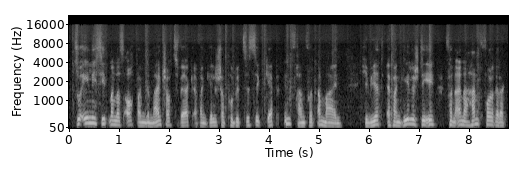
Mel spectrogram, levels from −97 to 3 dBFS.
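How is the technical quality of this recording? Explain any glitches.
Noise suppressor artifacts and speech cut by the noise suppressor are the main problems here. Both come from the same processing stage acting on room noise that sits about 18 dB below the speech.

Noise suppressor artifacts run throughout the clip. The suppressor estimates which frequency bands hold steady background noise and pulls them down frame by frame, by about 14 dB. The room noise therefore sinks in the gaps and swells back under the speech.

Speech cut by the noise suppressor occurs at 0.65–1.38 s, 1.86–4.98 s, 5.7–5.93 s, 7.38–7.61 s and 8.21–8.36 s. In these spots the suppressor mistook low-level parts of the speech for noise and turned them down with the background, by as much as about 16 dB (about 10 dB at 8.21 s). Only fragments are hit, roughly a second in total in the long middle stretch and about 0.1 to 0.15 s in each of the others. 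Soft consonants and word endings there sound swallowed or fade out.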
